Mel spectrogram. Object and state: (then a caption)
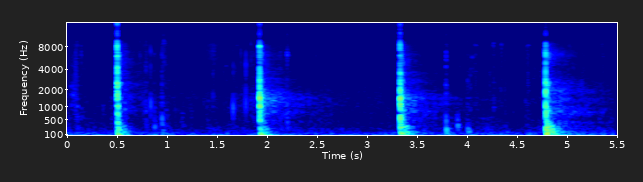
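Hollow tree trunk. Four separate sharp strikes land on the base of a rotten tree trunk, each giving a short, hollow woody knock that dies away quickly over a low background rumble. The sound shows the trunk is hollow.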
